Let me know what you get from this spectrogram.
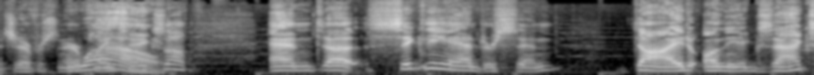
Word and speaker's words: Signe: It was it's a Danish name, and they pronounce it Signe.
